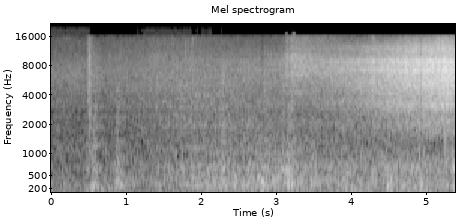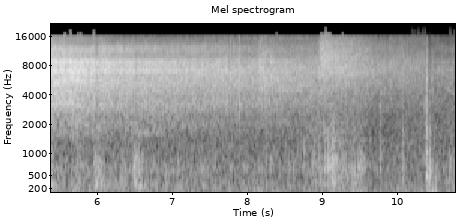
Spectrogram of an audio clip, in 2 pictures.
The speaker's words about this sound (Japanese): まもなく1番線に電車が参ります。黄色い線までお下がりください。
